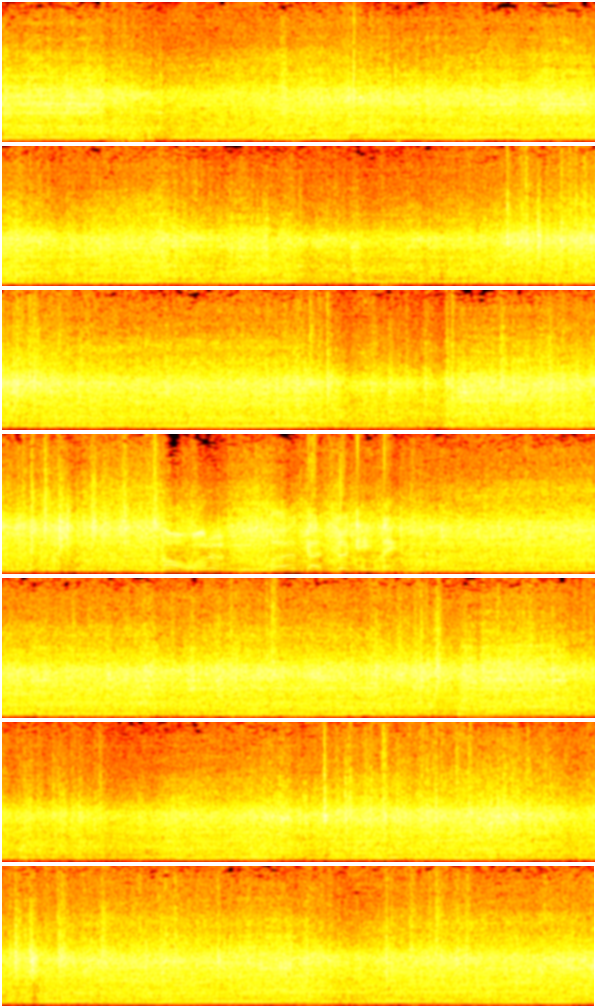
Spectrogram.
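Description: Audi Quattro Group B's turbocharged five-cylinder engine heard from inside the cabin at full rally pace, revs rising and falling through gear changes. A brief wavering whine comes about halfway through.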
